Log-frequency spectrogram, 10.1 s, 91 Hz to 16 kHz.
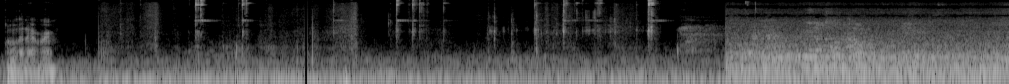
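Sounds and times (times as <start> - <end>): keys jangling: 3.3 - 6.8.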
